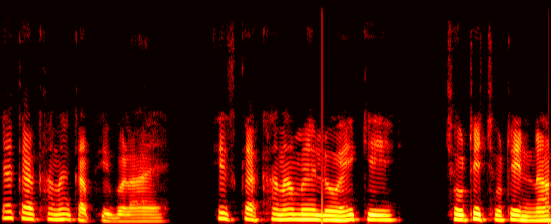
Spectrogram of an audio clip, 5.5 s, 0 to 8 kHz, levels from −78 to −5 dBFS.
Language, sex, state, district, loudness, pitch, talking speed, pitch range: Hindi, male, Uttar Pradesh, Etah, -22 LUFS, 170 Hz, 140 wpm, 155-180 Hz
